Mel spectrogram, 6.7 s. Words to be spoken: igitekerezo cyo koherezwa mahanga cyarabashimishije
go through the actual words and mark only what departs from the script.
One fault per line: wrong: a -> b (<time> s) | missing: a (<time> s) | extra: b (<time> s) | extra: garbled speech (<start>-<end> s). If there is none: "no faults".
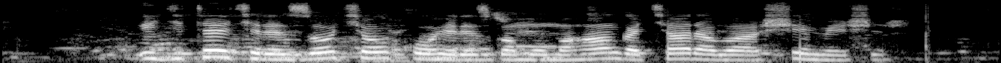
extra: mu (3.5 s)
